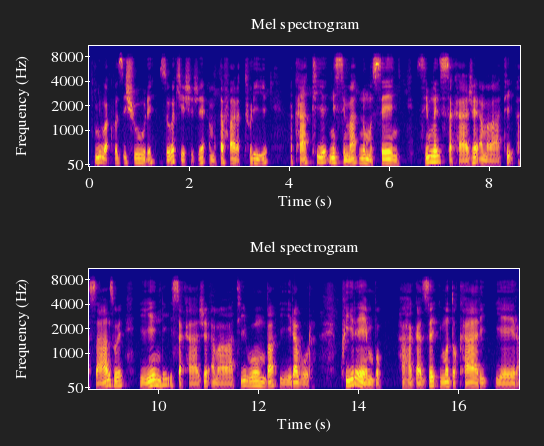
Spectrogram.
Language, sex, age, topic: Rundi, male, 50+, education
